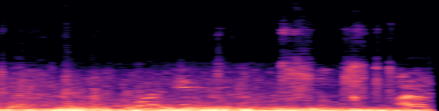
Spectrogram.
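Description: Steady low rumble of a boat's motor running at trolling speed, with wind on the microphone and a few faint clicks in the second half.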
